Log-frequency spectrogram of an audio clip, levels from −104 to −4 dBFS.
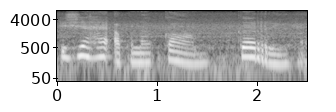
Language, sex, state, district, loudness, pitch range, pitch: Hindi, female, Punjab, Fazilka, -18 LUFS, 160-245 Hz, 165 Hz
